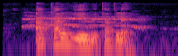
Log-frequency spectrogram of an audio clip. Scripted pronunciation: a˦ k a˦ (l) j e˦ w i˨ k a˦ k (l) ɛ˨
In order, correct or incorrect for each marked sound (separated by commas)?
correct, correct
